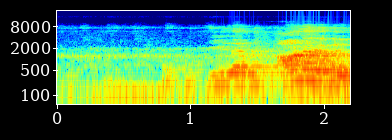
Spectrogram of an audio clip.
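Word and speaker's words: honourable: খেয়াল করো এইচের উচ্চারণ কিন্তু এখানে এই ওয়ার্ডে এসেছে হচ্ছে না, আমরা ও থেকে শুরু করি উচ্চারণের সময়, অনারেবল হয় না, তাহলে এইচটা উচ্চারণে কাটা যায়, তাহলে এইসব ক্ষেত্রে এন হবে।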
